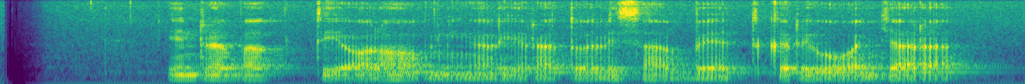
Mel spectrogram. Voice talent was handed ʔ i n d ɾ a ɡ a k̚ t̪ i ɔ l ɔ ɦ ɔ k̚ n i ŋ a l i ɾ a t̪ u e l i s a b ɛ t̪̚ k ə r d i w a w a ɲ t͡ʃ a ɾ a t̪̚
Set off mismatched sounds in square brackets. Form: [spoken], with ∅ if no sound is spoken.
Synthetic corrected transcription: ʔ i n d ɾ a [b] a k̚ t̪ i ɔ l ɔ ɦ ɔ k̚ n i ŋ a l i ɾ a t̪ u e l i s a b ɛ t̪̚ k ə r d i w a w a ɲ t͡ʃ a ɾ a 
